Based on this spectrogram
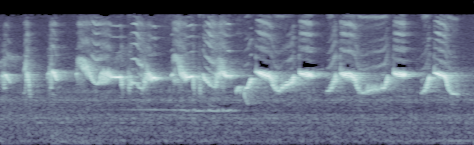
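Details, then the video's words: Loud, melodious wambi song in the wild: rhythmic whistled phrases, each a short rising note followed by a descending slur, repeated roughly twice per second in a lively run. "Suara merdu burung wambi di alam liar ternyata sangat merdu dan keras"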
